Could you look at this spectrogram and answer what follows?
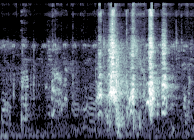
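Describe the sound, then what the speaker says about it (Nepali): Chickens cluck close by in short, soft bursts that grow louder and busier toward the end, around a chicken and goat coop being cleaned. "आयो है मेरो कुखुराहरू"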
